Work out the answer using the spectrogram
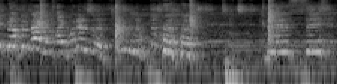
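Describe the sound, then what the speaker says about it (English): Hand claps in a steady step-and-clap pattern during a mindful movement exercise, several sharp claps about once a second mixed with music, with a voice speaking between them. "Step and clap."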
